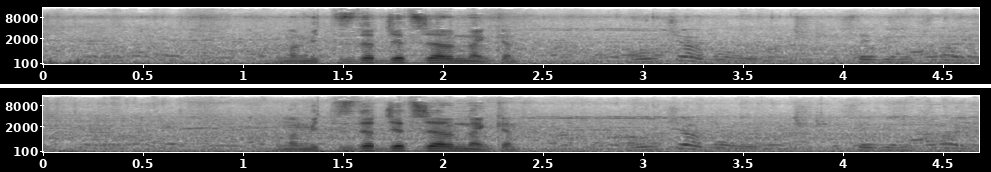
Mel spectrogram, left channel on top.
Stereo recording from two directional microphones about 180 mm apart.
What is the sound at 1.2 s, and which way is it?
Speech, centre (ahead or behind).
